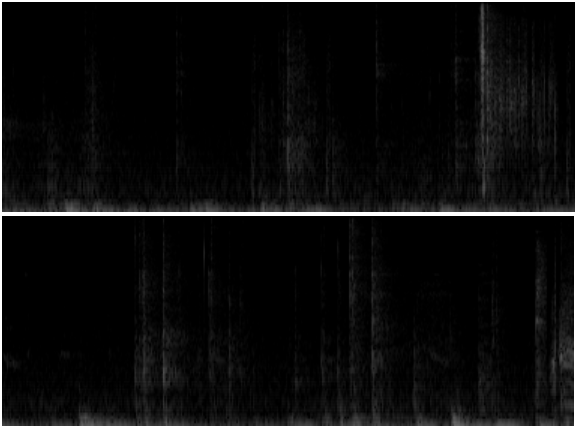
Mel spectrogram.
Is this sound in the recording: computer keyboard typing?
yes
